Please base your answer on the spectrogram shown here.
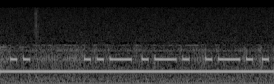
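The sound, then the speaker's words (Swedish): Radio Morse code (CW) from another station keys out in short and long beeps, the receiver tuned to exactly the same tone and frequency, against a steady continuous tone, with a constant hiss of static underneath and no voices. “Här har jag lagt mig precis på samma ton.”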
